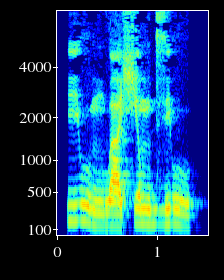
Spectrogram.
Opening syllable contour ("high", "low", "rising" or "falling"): falling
